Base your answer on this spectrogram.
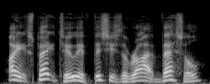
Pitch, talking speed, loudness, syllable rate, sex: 170 Hz, 255 wpm, -16 LUFS, 5.6 syllables/s, male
